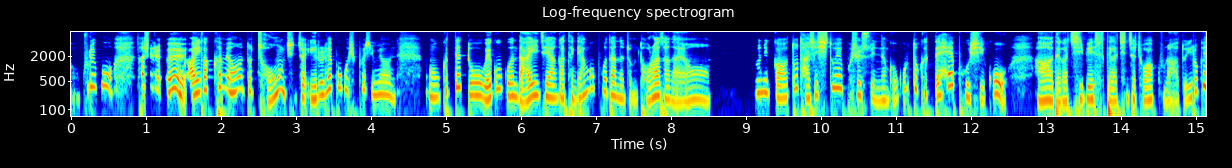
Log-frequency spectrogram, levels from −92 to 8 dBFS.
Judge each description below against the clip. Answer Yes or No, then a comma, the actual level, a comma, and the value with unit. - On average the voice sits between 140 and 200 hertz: No, high, 220 Hz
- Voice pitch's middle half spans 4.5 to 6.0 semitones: No, wide, 8.2 semitones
